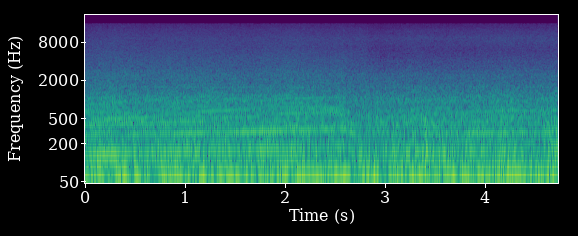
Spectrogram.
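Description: Aston Martin Vantage Roadster's twin-turbo V8 accelerating hard from inside the open-top cabin, its pitch climbing steadily, dropping at an upshift a little under three seconds in, then climbing again.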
